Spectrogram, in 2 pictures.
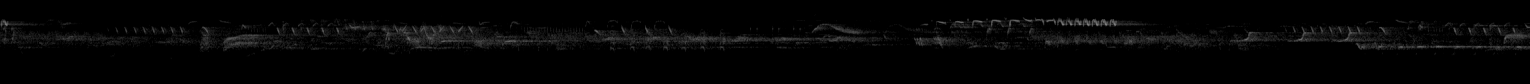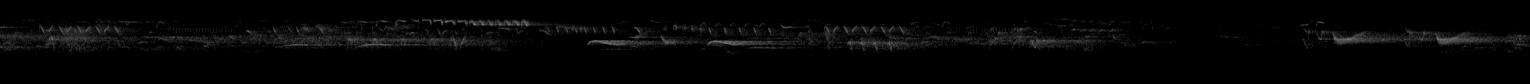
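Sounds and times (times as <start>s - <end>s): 
forest birdsong: 0.0s - 30.5s.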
